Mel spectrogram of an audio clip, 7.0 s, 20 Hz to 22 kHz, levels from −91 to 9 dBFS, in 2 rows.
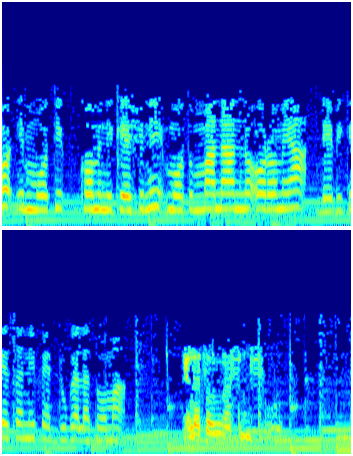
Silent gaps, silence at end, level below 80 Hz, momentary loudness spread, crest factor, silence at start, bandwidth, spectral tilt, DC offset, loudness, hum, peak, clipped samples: none; 0 s; -52 dBFS; 12 LU; 18 dB; 0 s; 5.6 kHz; -4.5 dB/octave; under 0.1%; -30 LUFS; none; -12 dBFS; under 0.1%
